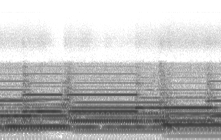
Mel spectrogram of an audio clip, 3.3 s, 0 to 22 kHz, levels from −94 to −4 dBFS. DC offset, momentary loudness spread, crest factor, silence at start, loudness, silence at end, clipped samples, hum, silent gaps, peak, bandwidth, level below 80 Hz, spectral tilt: under 0.1%; 1 LU; 12 dB; 0 s; -27 LUFS; 0 s; under 0.1%; none; none; -14 dBFS; 10.5 kHz; -68 dBFS; -6 dB/octave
